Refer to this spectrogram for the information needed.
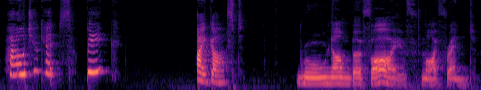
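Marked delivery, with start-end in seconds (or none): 4.4-6.9 very low, rough monster growl. Narrator reads Gabe the monster answering the child in bed; growly Gabe monster voice. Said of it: "[name] was definitely not gone. He was right there, and he was huge. I charged into my room and slammed the door. When I leaped into bed, I knew my toes were safe. Whew. I was surprised to hear breathing ... [name] growled".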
